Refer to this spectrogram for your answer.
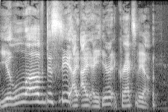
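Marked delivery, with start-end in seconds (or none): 0.0-1.4 high, slow, put-on hype catchphrase-style delivery. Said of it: "I hear your voice from people".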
